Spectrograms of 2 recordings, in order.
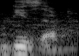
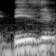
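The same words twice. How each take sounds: First: "dessert" with a long ee first vowel, dee-ZERT; dessert, the sweet. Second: "Dessert" said as DEH-zert, short first vowel, louder; desert, the sand. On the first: Teacher naming the sweet dish, dessert pronunciation. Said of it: "Dessert is different". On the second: Teacher contrasting the sandy desert, loud first syllable. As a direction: hit "Dessert" as DEZ-ert. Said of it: "Desert that having sand all over". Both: Shown as a demonstration.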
